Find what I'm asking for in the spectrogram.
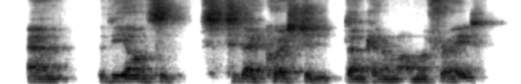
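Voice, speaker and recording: A man speaks with a South African accent. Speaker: school headmaster. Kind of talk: interview. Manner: halting, many repetitions.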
